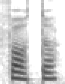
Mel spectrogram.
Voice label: "foto", audiofem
